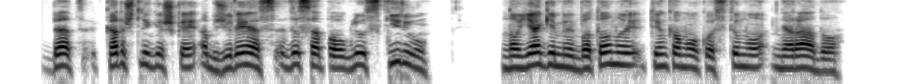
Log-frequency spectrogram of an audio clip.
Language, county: Lithuanian, Marijampolė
